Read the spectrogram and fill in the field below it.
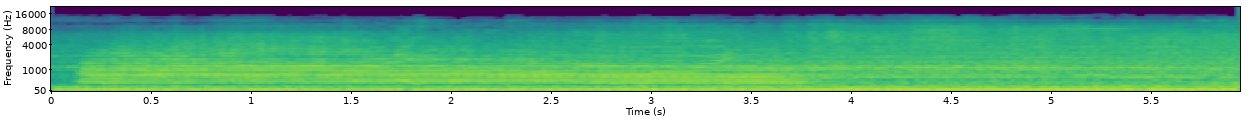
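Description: An eastbound Norfolk Southern freight train rumbles past close by with a loud, steady low drone, and its horn blares for the first few seconds before cutting off while the heavy rolling noise continues.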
